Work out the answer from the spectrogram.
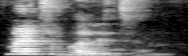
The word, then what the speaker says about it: metropolitan: How to pronounce it with the help of IPA, International Phonetic Alphabet. Stress mark. This one, second stress. Ma, e, t, ra. A sound. Just a little bit. Schwa sound.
